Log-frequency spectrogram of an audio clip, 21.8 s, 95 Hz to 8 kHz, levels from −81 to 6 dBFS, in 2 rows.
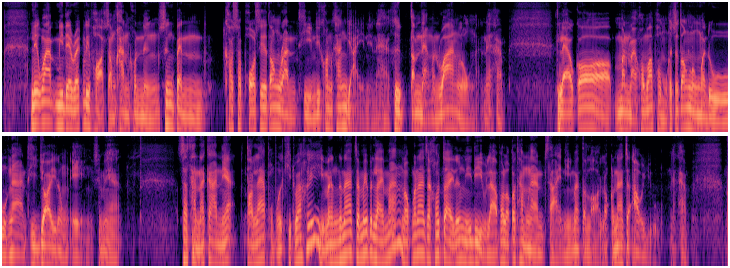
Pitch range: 80-120 Hz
